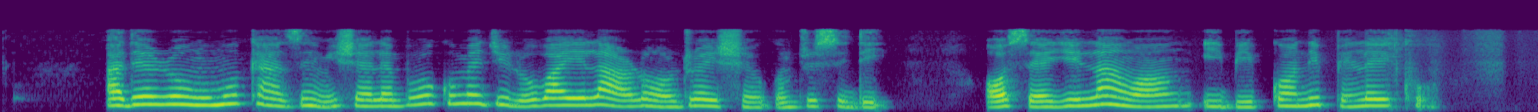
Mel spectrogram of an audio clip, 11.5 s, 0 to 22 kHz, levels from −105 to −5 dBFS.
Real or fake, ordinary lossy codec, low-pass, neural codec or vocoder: fake; none; 7.2 kHz; codec, 16 kHz, 0.4 kbps, LongCat-Audio-Codec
